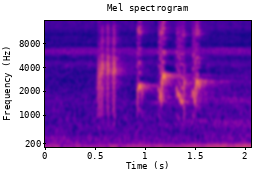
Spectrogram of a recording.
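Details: Caged red-whiskered bulbul used as a decoy, singing repeatedly until a wild bird descends to fight; brief buzzy chatter, then a lively four-note slurred whistled phrase over a low hum.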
